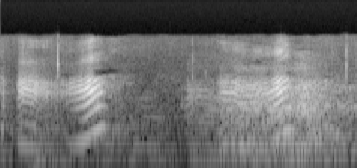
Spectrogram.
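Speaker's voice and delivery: AH dipping low, then rising; full third tone. Shown as a demonstration. Teacher reviews full third tone, dipping then rising. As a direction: swing AH down and back up. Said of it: "called a full third tone".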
